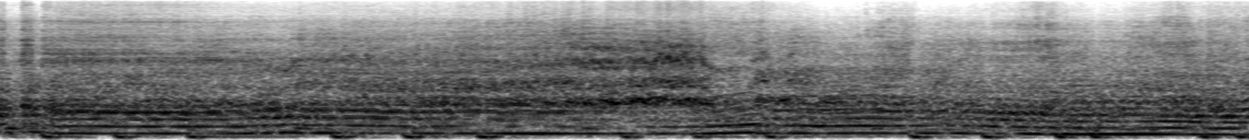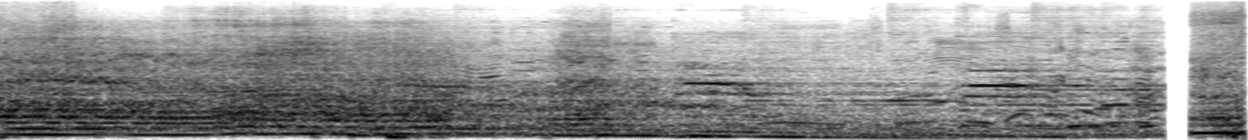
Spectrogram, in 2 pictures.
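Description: Tyres squeal and screech on asphalt as a car slides sideways.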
